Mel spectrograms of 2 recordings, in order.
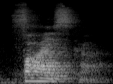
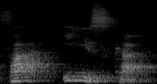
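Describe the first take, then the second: First: The a and i merge into one syllable. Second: The a and i fall in separate syllables. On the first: The speaker calls it wrong. "se nós não colocamos no acento, nós poderíamos ler" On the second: The speaker calls it right. "Para não termos uma ditongação"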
